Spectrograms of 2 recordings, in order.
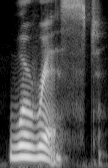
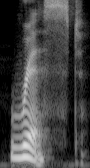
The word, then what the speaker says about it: wrist: comb comb Word 195 wrist Common mispronunciation wuh-rist Correct pronunciation wrist The W is completely silent. One syllable only.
